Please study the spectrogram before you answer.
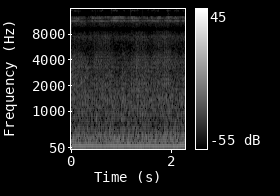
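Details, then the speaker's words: Samsung DV80M50133W Optimal Dry 8kg heat pump tumble dryer, bought for spares, on a 13-minute cycle now in its fan-only cool-down: low, even hum with a steady airy whoosh, no knocks or scraping; normal fan-only phase. "It's gone on to the fan phase now. Hopefully in a minute it'll start to play a little Samsung tune."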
